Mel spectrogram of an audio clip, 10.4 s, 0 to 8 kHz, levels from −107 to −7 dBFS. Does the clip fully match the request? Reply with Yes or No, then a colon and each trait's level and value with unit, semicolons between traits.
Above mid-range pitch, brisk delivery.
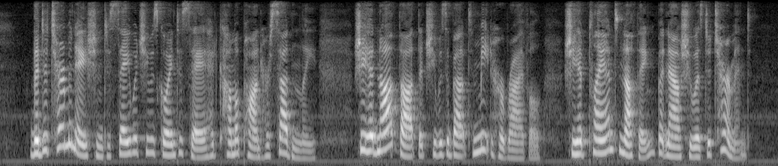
Yes: high, 210 Hz; fast, 210 wpm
